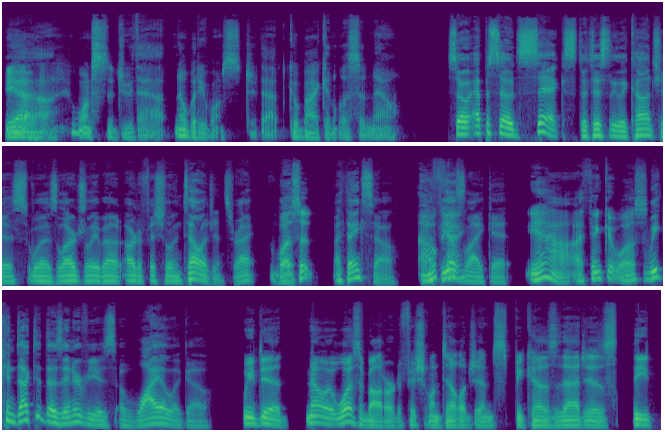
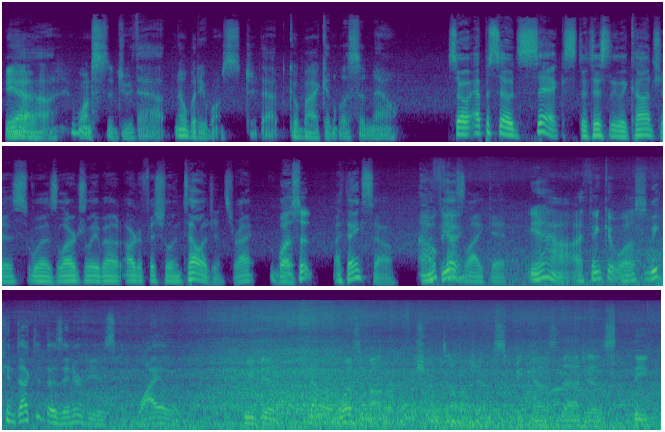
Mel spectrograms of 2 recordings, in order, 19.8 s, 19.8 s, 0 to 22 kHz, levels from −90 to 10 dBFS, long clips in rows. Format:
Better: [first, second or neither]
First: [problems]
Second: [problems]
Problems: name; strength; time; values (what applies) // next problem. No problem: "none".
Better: first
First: none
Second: rain or running water; very loud; throughout; 2 dB above the speech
